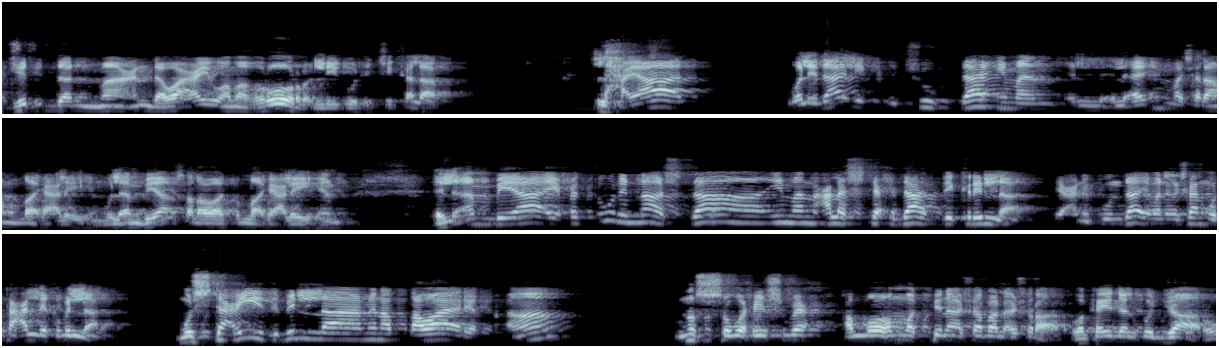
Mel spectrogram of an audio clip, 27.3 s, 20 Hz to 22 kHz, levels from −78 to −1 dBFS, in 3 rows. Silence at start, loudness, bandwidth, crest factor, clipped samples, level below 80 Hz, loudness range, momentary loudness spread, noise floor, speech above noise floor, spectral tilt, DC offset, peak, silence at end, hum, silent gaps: 0 s; -19 LUFS; 6.6 kHz; 18 dB; under 0.1%; -78 dBFS; 3 LU; 11 LU; -74 dBFS; 54 dB; 1 dB/octave; under 0.1%; -4 dBFS; 0 s; none; 5.78-5.87 s, 22.90-23.25 s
